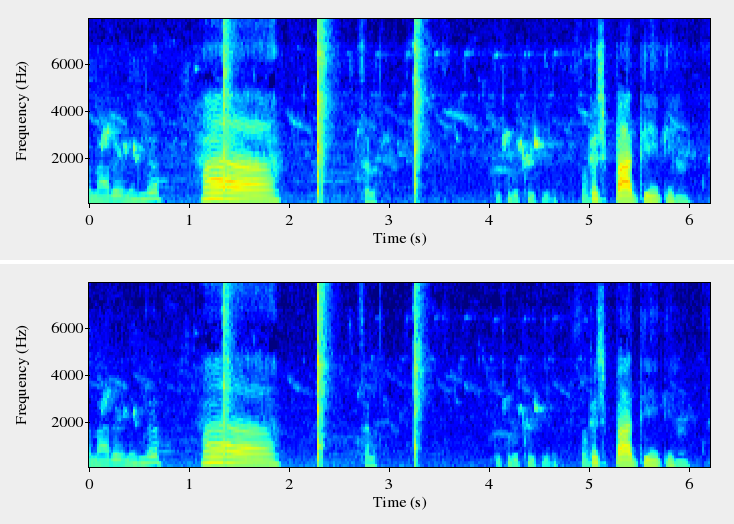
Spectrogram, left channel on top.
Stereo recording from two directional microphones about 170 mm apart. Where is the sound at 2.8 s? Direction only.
60° right (ahead or behind).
